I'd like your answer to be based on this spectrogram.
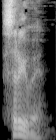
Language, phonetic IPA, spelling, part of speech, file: Russian, [ˈsrɨvɨ], срывы, noun, Ru-срывы.ogg
- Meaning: nominative/accusative plural of срыв (sryv)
